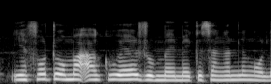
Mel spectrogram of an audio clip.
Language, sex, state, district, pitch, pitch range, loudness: Wancho, female, Arunachal Pradesh, Longding, 215 Hz, 205-230 Hz, -12 LUFS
